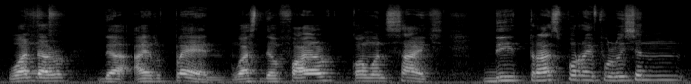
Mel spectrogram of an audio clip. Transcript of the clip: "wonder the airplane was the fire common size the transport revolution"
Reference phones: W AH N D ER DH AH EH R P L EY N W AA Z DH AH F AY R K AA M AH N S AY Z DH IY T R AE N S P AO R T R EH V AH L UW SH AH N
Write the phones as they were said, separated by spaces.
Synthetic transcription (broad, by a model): W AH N D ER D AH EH R P L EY N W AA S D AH F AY L K AA M AH N S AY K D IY T R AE N S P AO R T R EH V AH L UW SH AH N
